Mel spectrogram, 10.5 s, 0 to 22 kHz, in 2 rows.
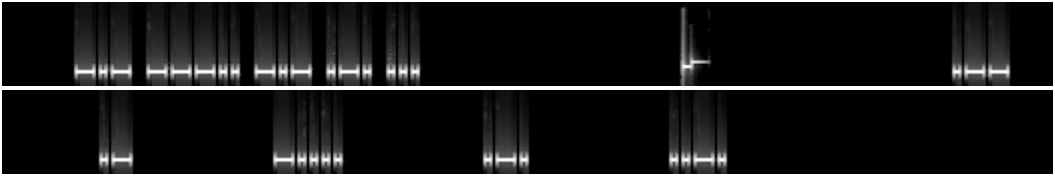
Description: Morse code, heard as a keyed tone, about 40 wpm, spaced as for 17 wpm, 700 Hz. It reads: K8KRS WA6RF
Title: USA Call Signs - 5 Characters - 8x Character Spacing - 40wpm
